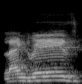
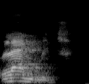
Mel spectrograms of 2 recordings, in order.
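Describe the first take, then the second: First: లాంగ్వేజ్ with a long "wayj"; wrong pronunciation. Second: లాంగ్వేజ్ with a short "wij"; correct pronunciation. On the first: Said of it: "కాదు". (లాంగ్వేజ్ చివర "వేజ్" అని తప్పుగా) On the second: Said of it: "లాంగ్వేజ్ కాదు". (లాంగ్వేజ్ చివర "విజ్" అని) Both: Shown as a demonstration.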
